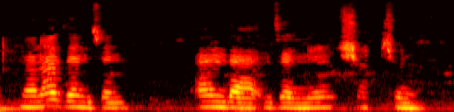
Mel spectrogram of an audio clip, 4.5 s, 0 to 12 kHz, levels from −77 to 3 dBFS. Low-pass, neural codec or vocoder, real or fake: 10.8 kHz; none; real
